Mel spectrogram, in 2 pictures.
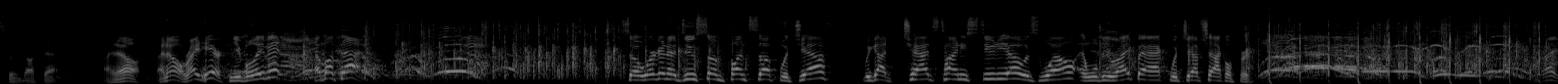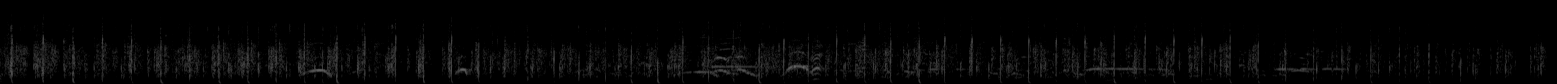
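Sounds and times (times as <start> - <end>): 
speech: 0.0 - 5.0, 6.3 - 13.1
crowd audience applause: 2.9 - 7.0, 12.4 - 31.1.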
